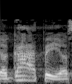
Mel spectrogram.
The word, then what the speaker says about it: agape: It's this third, it's this fourth love, and you all, many of you have heard of it, agape, A-G-A-P-E, agape, or sometimes it can be pronounced agapeo, A-G-A-P-A-O, either one of those, agape or agapeo.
